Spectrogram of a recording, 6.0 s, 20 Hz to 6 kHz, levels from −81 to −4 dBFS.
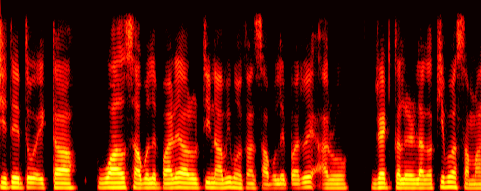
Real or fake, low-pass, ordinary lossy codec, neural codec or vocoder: fake; 5.4 kHz; none; codec, 16 kHz, 2 kbps, X-Codec, HuBERT features, trained on LibriSpeech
